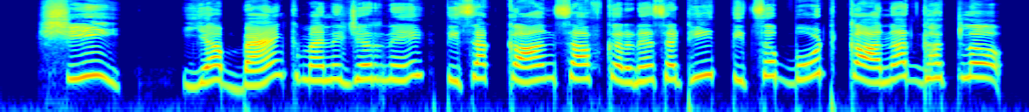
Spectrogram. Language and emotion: Marathi, disgusted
